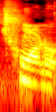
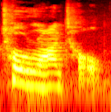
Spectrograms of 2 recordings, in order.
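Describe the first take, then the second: First: It is said the way locals pronounce it. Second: It is said the way outsiders pronounce it. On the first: The speaker calls it right. "you know it's Toronto" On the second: The speaker calls it wrong. "It's not Toronto"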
